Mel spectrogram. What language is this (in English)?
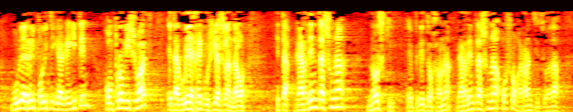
Basque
